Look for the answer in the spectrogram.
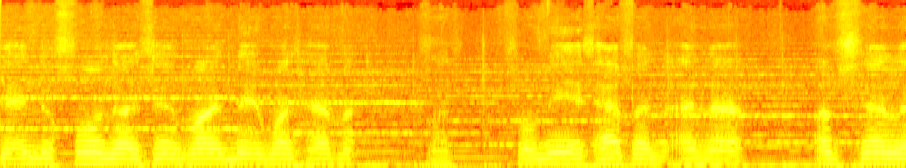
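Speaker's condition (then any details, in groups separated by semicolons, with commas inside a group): Motor neurone disease; bulbar onset, jaw and speech problems first; about one year since diagnosis, hesitant walking, needs help dressing, feeding; difficulty speaking, abnormal jaw movement, worsening daily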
